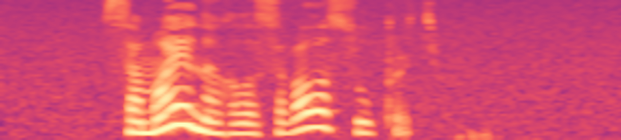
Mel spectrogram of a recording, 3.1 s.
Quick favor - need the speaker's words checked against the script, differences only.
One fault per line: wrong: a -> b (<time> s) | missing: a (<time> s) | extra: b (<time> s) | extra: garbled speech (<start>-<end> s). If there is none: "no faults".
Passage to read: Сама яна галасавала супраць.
no faults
